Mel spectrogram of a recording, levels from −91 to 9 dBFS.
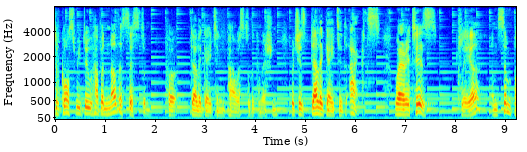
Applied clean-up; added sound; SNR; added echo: none; Acoustic guitar; 16 dB; none.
